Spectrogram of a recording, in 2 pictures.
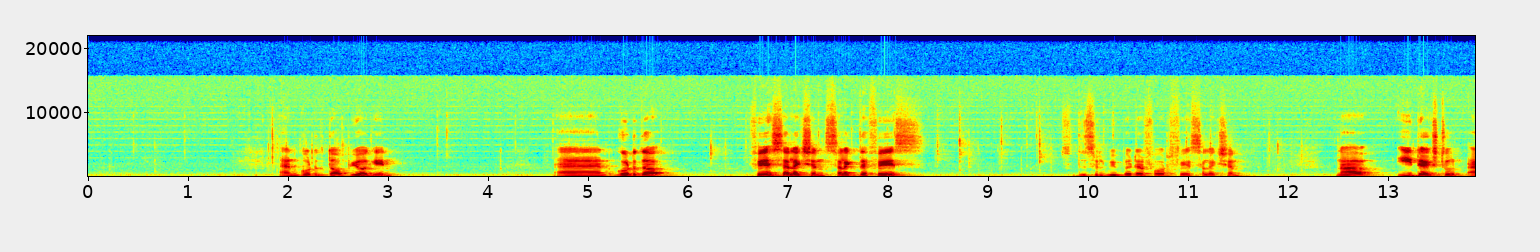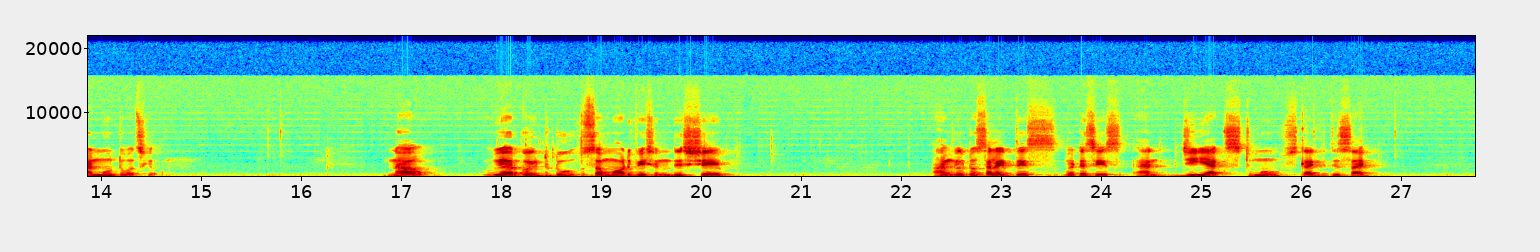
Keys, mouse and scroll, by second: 1.9 KP_7, 3.4 click, 6.2-7.6 middle drag, 6.2 3, 7.6-9.4 shift+drag, 8.8 shift+z, 9.4 shift+middle click, 10.1 shift+click, 10.4 shift+click, 10.7 shift+z, 11.9 KP_7, 13.2 e, 18.3-20.0 shift+middle drag, 18.6 shift+z, 19.1 1, 20.1 shift+z, 22.4-26.1 drag, 24.4 g, 26.5-27.7 drag.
